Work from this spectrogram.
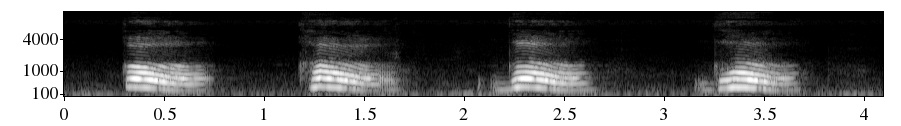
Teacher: यांचा उच्चार हा गळ्यामधून म्हणजे कंठामधून होतो म्हणून यांना कंठवर्ण असे म्हणतात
